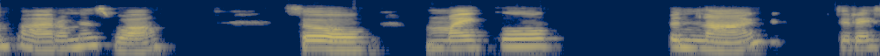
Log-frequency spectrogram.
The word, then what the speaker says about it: Banaag: So Michael Banaag, did I say it correctly? Pretty good. It's much better than Pretty most. good. Yeah, Close. yeah. It's Banaag.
